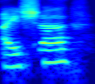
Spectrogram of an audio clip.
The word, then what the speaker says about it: Isha: first of all um my name is pronounced aisha yes or if you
